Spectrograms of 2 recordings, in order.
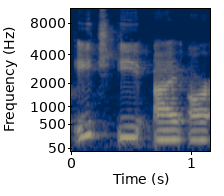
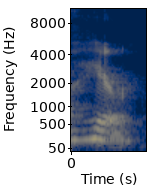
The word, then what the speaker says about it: heir: to pronounce this word h e i r s a hair an heir an heir that's how you said it someone who's going to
